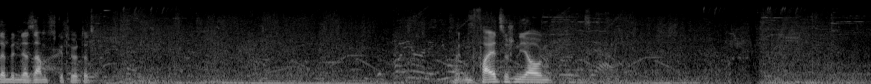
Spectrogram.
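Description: Video game spells whoosh and chime.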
